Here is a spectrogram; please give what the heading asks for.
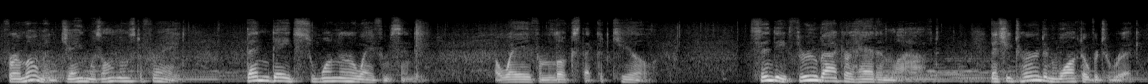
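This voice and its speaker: A man's voice: medium pitch, very animated, moderate pace, poor audio. A man reading scripted fiction as a dramatic audiobook narrator. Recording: music under the voice. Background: music.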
